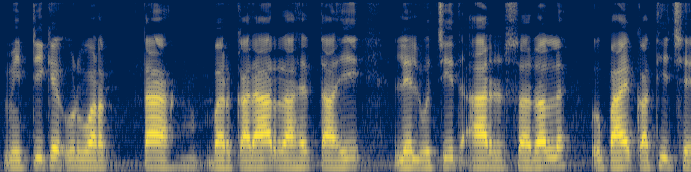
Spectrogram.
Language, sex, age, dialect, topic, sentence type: Maithili, male, 31-35, Eastern / Thethi, agriculture, question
